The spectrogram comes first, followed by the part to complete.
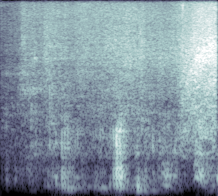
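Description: Faint rustling and handling noise as a person shifts and leans over on the floor, growing louder near the end.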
